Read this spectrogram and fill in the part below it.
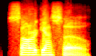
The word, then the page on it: sargasso: American English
